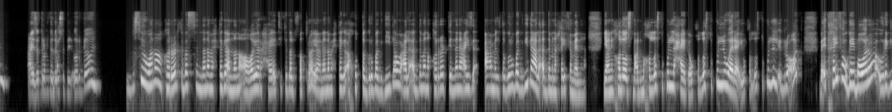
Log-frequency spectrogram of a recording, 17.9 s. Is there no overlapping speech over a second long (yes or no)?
yes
